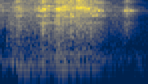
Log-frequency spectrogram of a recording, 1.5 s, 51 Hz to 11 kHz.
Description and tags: Digging Coins #2
Variation of the first digging coins sound.
broken, clang, coins, glass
